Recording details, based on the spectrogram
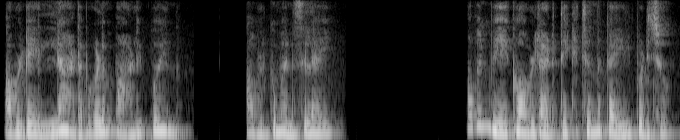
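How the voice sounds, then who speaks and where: A woman narrating a dramatic story in an even, scripted style. Her voice is mellow and soft, with a slightly husky edge. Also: fairly low pitch, moderate pace.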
